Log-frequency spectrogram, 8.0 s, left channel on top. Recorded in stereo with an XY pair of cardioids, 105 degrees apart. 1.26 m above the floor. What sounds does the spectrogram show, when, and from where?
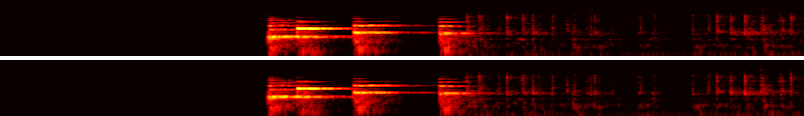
2.7 s a piano: 10° left, 2 m
4.7 s typing on a keyboard: 40° right, 3.5 m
